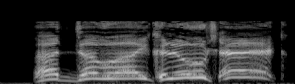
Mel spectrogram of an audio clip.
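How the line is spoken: Bellowing roar. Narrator (Russian): заорал Карабас-Барабас, разинув пасть

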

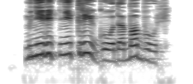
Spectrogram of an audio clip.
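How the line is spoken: Sad smile. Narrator (Russian): Грустно улыбнулась я

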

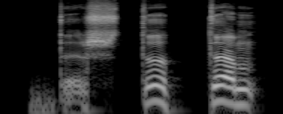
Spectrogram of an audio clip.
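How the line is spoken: Displeased drawl. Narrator (Russian): недовольно протянул я

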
